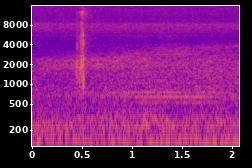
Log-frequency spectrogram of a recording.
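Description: Low, steady rumble of street traffic, with a single click about half a second in and a faint steady whine joining about a second in.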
